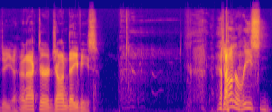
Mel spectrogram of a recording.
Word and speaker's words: Davies: An actor John Davies. John Reese. I think it's pronounced Davis, but okay.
